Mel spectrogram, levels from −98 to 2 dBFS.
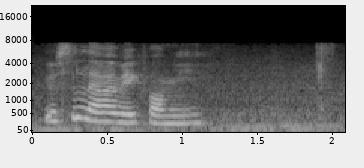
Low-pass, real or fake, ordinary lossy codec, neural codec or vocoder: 7.2 kHz; real; none; none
